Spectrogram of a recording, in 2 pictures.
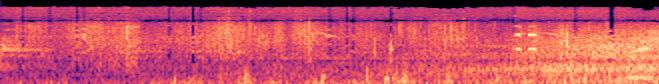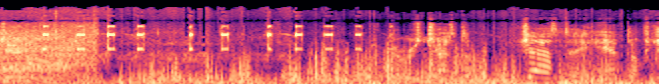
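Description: A hand digger scraping and crunching into wet, muddy soil, with wind buffeting the microphone. About three seconds in, a metal detector's electronic beeping starts: a rapid run of short, high beeps, about four or five a second, that stops about two seconds before the end.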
